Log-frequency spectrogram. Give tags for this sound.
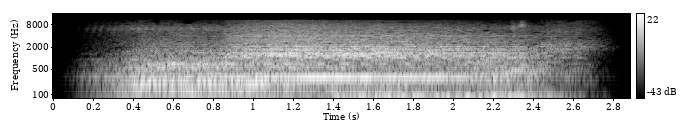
fx; voice

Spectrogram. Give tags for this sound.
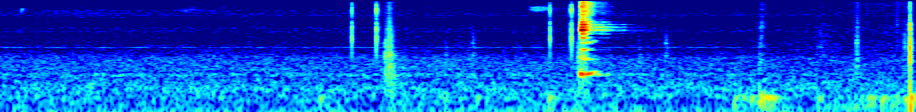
Car; alarm; Door; Lock; Beeps; Clicks

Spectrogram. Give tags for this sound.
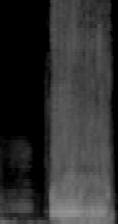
panska; cz; spitting; czech

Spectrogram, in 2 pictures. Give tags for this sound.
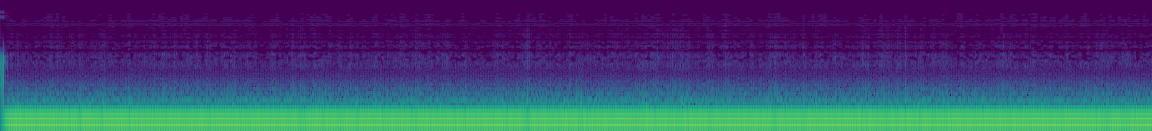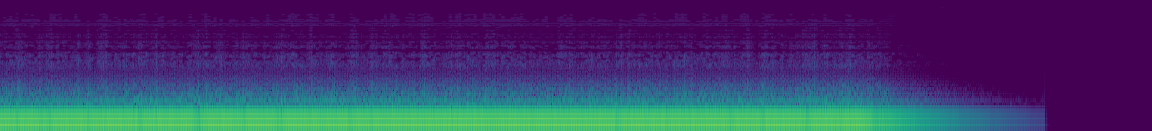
flying; horror; ambience; soob; spaceship; floating; backgroung; bass; electro; drone; experiment; soundtrack; score; suspence; rumble; ambient; pad; low; creepy; illbient; soundscape; spooky; boom; film; space; atmosphere; deep; dark; sub

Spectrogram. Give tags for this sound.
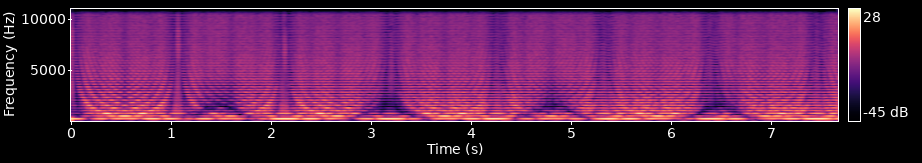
reese; saw

